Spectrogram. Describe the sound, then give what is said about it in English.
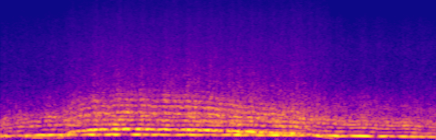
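Deep whirring roar of a bullroarer, a piece of wood on a string spun in circles through the air. A continuous loud drone climbs gradually in pitch, then sinks again toward the end. “it's a piece of wood on a string. It's one of the oldest instruments. But it sounds incredible. You spin it in a circular manner. And in doing so, it slices through the air, creating this sort of sound.”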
